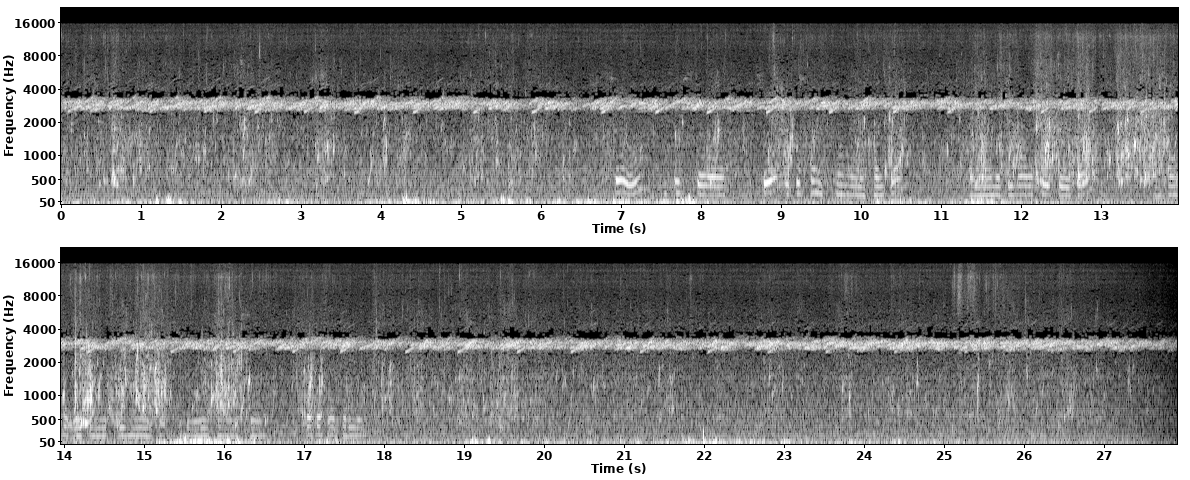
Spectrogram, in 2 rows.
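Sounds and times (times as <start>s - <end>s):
soft splashing or rustling: 0.0s - 27.5s
insects trilling: 0.0s - 27.7s.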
